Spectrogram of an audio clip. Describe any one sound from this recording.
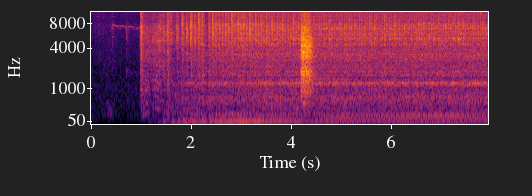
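The four-cylinder engine of an MGB GT starts and idles.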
